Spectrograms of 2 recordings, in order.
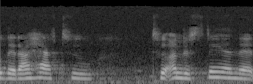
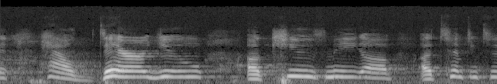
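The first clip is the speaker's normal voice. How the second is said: mock, loud, drawn-out indignant ranting and raving; 3 semitones higher, 7 dB louder than usual. Retelling an argument with a woman, acting out your own ranting and raving. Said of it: "I started ranting and raving".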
